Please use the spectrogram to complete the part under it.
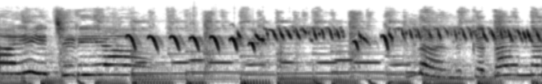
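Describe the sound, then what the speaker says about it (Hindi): Quick, high bird chirps and tweets in bursts over bouncy music with a steady beat and singing in a Hindi children's rhyme about a sparrow. "चुन चुन करती आई चिड़िया"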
